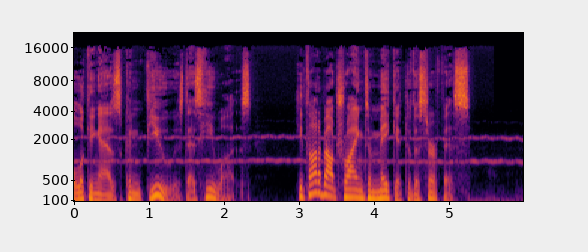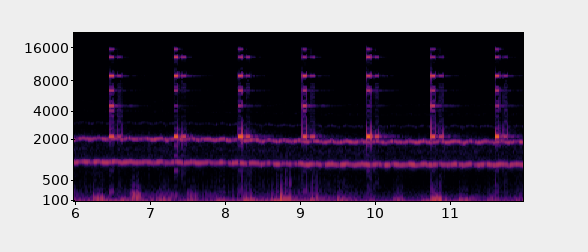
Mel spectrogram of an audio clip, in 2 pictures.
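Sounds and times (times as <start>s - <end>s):
speech: 0.0s - 5.4s
continuous frantic beeping from a watch: 6.3s - 7.6s, 8.2s - 11.9s.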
